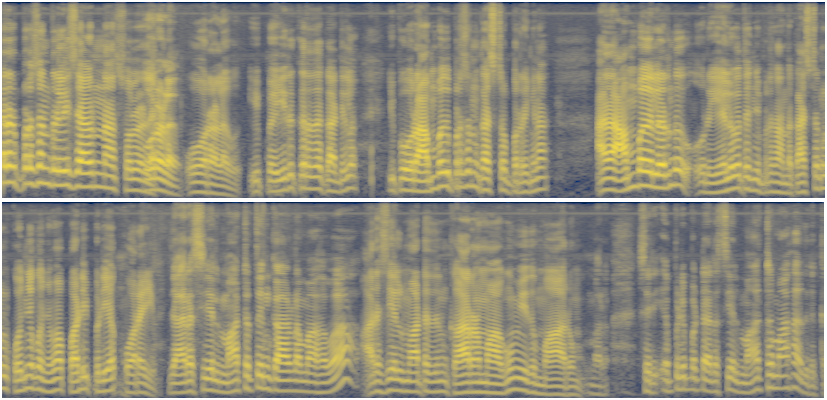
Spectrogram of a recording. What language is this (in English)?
Indonesian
